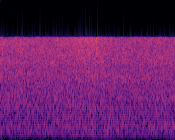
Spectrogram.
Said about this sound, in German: ihr hört ja das Meer plätschern, dahinter brechen sich gerade die, die, die Wellen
